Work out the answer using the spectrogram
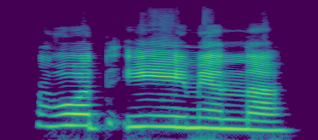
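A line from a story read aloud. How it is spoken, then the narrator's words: Whimpering. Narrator (Russian): захныкала Женька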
